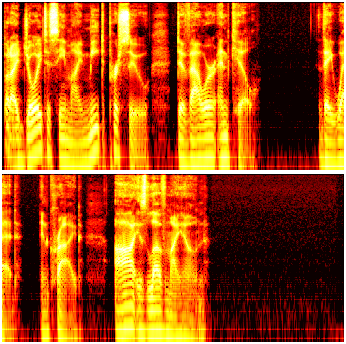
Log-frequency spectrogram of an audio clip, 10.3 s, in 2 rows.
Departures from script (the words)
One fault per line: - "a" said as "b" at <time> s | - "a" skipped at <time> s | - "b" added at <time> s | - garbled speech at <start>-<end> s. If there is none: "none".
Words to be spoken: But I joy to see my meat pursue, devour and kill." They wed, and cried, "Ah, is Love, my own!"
none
